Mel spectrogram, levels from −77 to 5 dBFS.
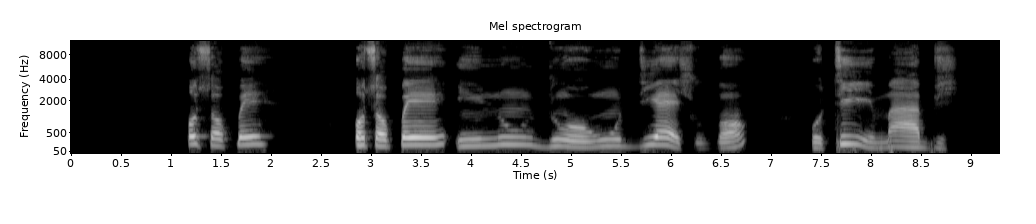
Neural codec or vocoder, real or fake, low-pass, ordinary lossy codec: none; real; none; none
